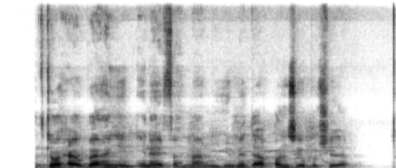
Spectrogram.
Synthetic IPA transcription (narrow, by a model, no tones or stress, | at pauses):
ɐd̪kʰɐwɑħɑjʊbaːɦɐnjɪɦiːnɪnɛjfɐhmaːnmʊɦɪmɐðɐqɔnsɪɣɐbʊlʃɐðɐ̰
